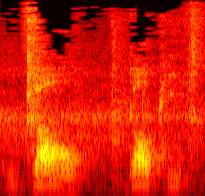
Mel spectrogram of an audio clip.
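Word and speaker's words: Dalpe: Paul says it's Dalpy.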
